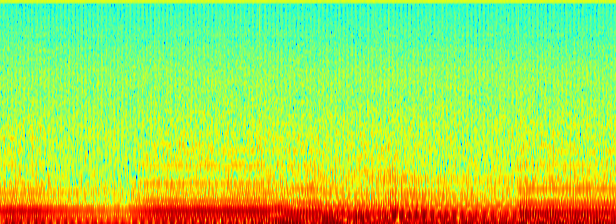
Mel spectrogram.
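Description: Synthesized music plays steady, deep sustained chords that change every second or so.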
